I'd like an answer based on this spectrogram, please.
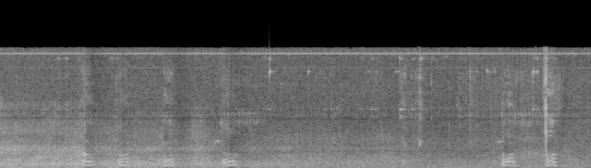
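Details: Basset Hounds Emma and Eddie rough-housing: short yipping barks, a cluster of about five in the first three seconds, then two more near the end, over a steady low machine hum.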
